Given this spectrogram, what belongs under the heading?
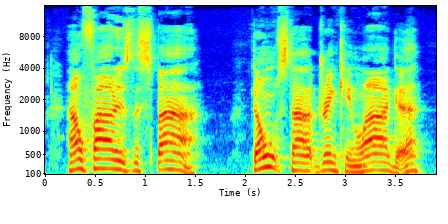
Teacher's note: The calm vowel is quite far forward.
